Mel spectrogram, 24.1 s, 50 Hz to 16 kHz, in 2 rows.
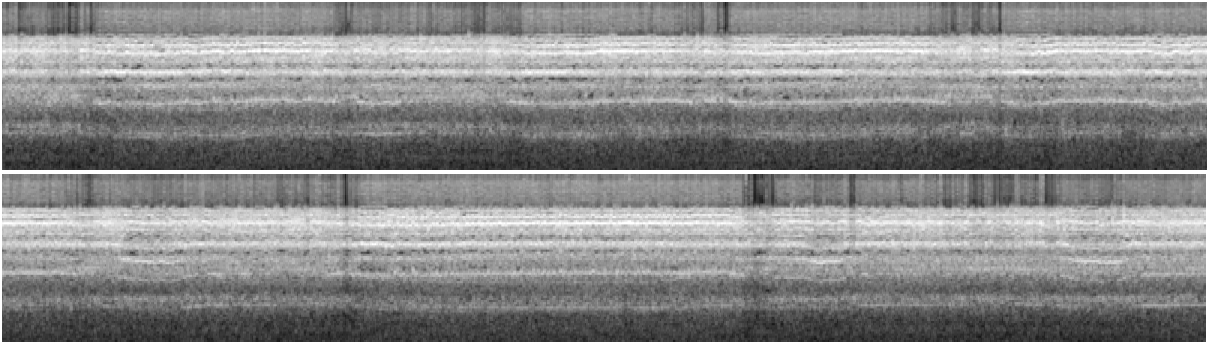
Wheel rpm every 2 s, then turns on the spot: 220, 220, 230, 230, 230, 230, 220, 230, 210, 220, 230, 230.
none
